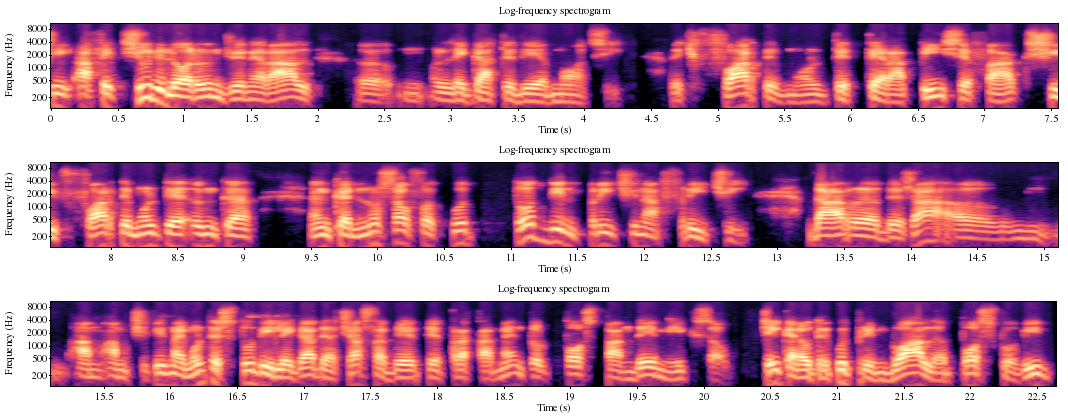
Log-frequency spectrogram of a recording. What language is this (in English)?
Romanian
